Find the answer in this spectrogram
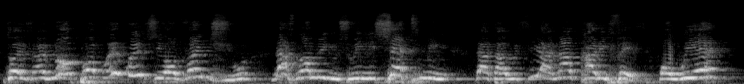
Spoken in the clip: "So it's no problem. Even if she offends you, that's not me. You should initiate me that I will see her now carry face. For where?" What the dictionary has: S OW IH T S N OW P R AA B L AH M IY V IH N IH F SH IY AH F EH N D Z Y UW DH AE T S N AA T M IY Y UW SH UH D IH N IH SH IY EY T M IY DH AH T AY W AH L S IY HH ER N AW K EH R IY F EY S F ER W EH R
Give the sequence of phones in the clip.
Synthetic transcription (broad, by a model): S OW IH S N OW P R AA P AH IY V IH N IH F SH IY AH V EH N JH Y UW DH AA T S N AA T M IY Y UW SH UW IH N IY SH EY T M IY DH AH T AY W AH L S IY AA N AW K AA R IY F EY S F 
